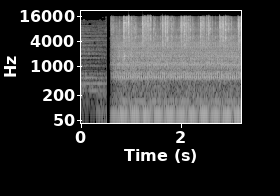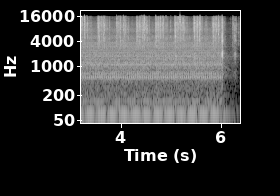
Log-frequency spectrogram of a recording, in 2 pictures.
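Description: Film projector sound effect: a steady, rhythmic mechanical clatter of about five beats a second, starting about half a second in.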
